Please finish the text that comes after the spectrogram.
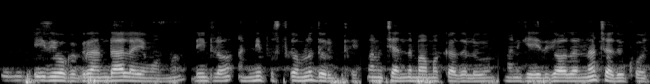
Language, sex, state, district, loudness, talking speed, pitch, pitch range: Telugu, female, Andhra Pradesh, Guntur, -20 LUFS, 130 wpm, 165 Hz, 155-175 Hz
